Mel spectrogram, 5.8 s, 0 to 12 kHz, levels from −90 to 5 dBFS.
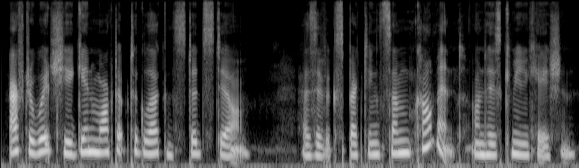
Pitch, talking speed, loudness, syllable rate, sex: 210 Hz, 195 wpm, -21 LUFS, 5.9 syllables/s, female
